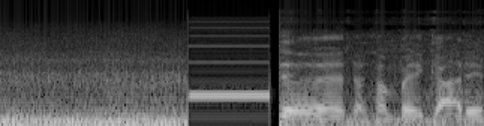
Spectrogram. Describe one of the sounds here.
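A steady test tone beeps briefly.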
